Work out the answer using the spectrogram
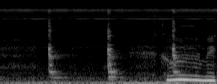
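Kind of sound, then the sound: household object, pocket watch ticking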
